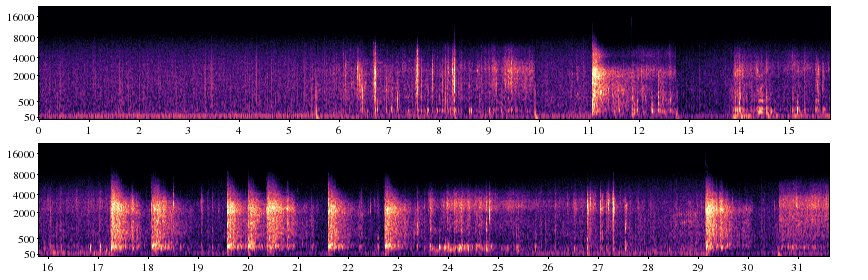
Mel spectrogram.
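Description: Gunshots: scattered single reports and quick clusters that begin about six seconds in and come thickest in the second half, each trailing a short echo. Beneath them runs the steady hiss and hum of an early sound-film track.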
